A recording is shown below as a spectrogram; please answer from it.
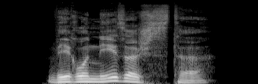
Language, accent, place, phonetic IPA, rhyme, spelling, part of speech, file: German, Germany, Berlin, [ˌveʁoˈneːzɪʃstə], -eːzɪʃstə, veronesischste, adjective, De-veronesischste.ogg
- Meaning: inflection of veronesisch: 1. strong/mixed nominative/accusative feminine singular superlative degree 2. strong nominative/accusative plural superlative degree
